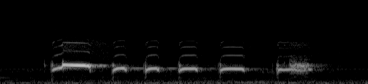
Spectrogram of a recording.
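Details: Lure call of a Bangkok zebra dove meant to coax other doves into song: one drawn-out opening coo, then five brief repeated coos and a slightly wavering final note, clean and close.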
